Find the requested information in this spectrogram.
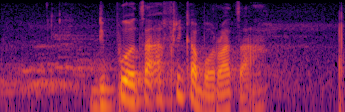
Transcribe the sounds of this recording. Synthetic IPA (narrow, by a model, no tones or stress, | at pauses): dipuɔt͡sʼaafrikʼabʊrwat͡sa̰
